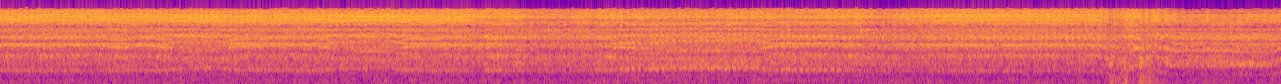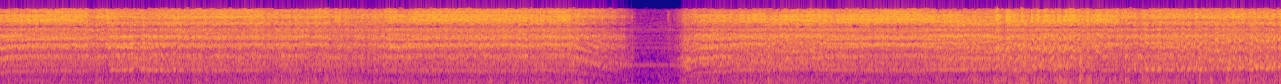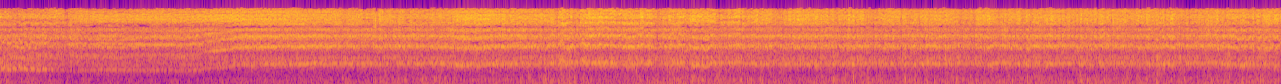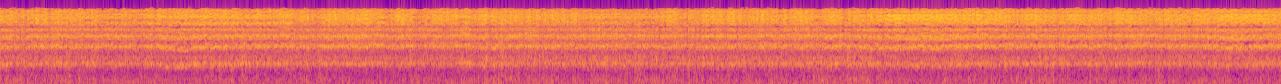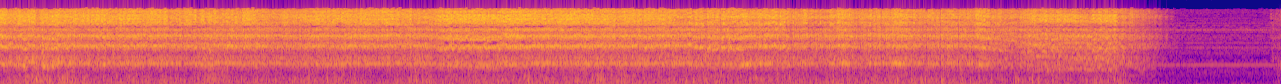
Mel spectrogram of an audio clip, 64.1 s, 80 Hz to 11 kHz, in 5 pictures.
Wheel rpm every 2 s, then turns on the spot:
160, 160, 160, 160, 160, 160, 130, 160, 160, 80, 150, 160, 160, 170, 230, 230, 230, 230, 230, 230, 220, 230, 230, 230, 230, 230, 230, 230, 230, 230, 220, 60.
none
